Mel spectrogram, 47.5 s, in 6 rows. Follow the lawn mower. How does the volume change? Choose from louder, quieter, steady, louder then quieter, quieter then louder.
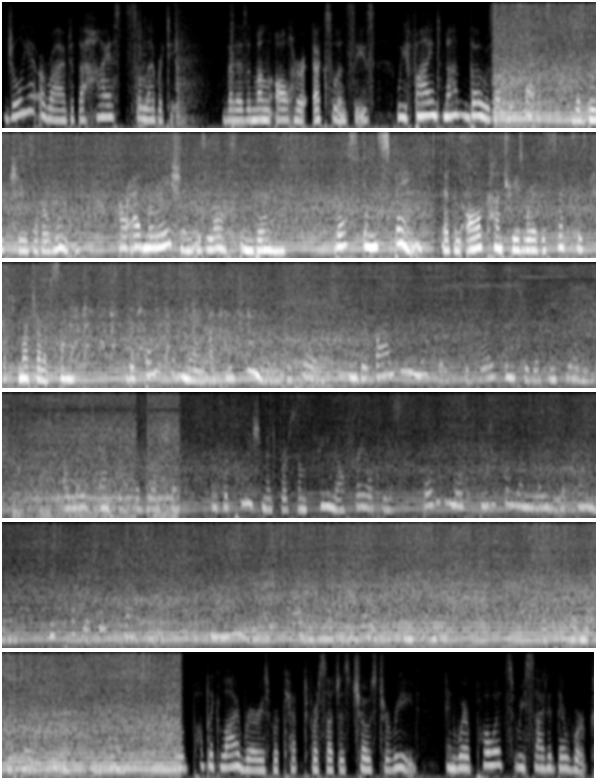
quieter then louder.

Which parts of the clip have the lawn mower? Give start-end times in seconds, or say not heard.
6.5-42.0.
